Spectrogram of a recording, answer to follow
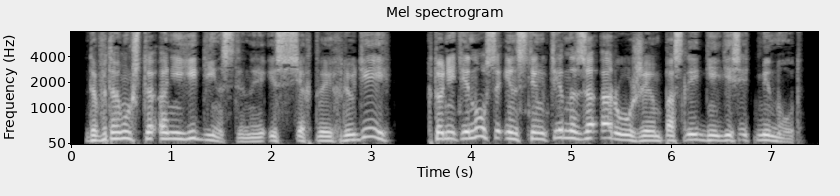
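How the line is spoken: Calm, confident. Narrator (Russian): сказал я спокойно и уверенно

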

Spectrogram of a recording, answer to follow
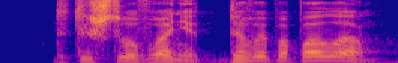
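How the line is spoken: Exclaiming. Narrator (Russian): воскликнул он

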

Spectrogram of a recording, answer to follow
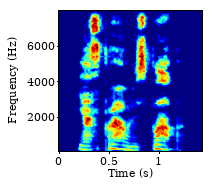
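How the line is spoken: Whisper. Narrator (Russian): шепнула она Леониду Сергеевичу

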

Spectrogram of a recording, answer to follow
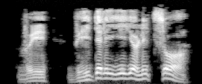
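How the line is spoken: Terrified whisper. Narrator (Russian): прошептал Адамс, почувствовав, как волосы шевелятся на его голове

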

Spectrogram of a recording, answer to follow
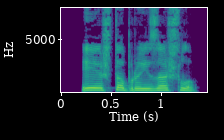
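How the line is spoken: Calm question. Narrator (Russian): Поинтересовался спокойно

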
